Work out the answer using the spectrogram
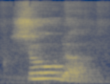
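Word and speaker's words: should: हम एल को साइलेंट हो जाए। फोक, शूड, शूड, इसको नहीं बोलेंगे, शूड।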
